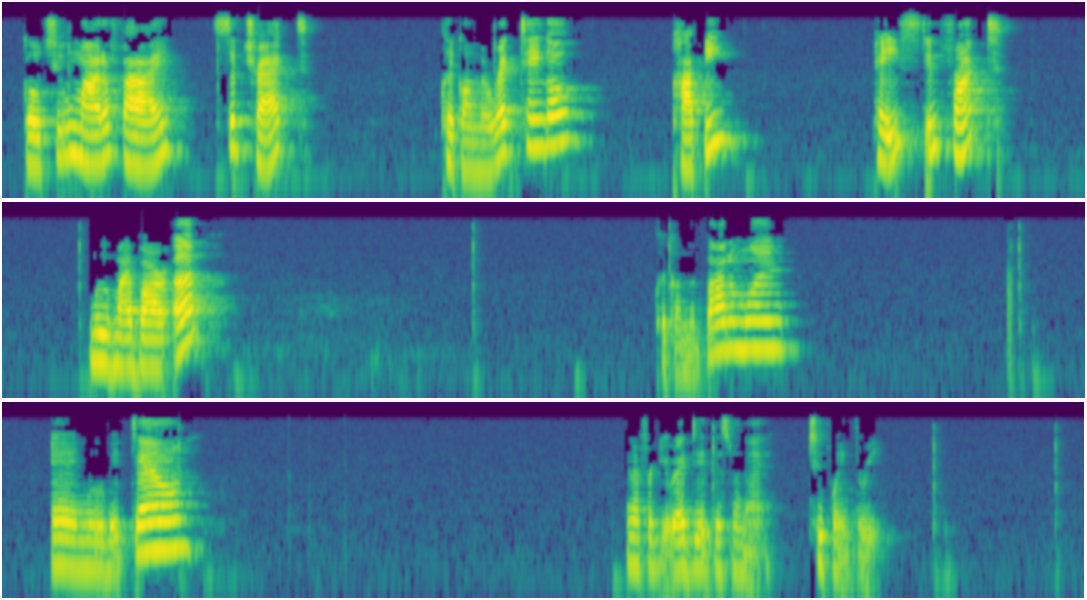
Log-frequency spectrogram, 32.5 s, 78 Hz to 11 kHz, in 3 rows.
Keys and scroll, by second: 7.5 ctrl+c, 9.9 ctrl+f, 19.3 ctrl+z.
